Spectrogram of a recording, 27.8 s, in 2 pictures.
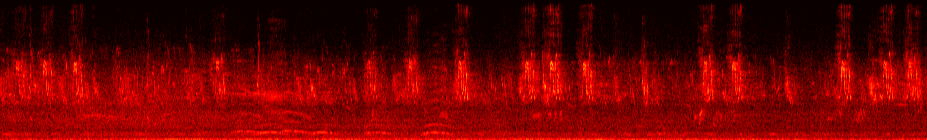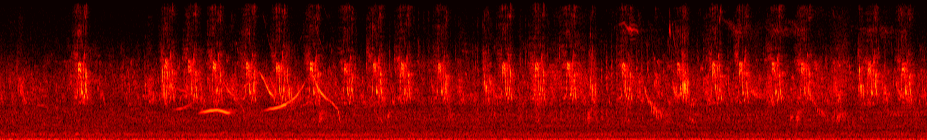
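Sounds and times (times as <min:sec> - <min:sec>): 
sparrows chirping: 0:00.0 - 0:27.8
low background rumble: 0:04.6 - 0:12.5.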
